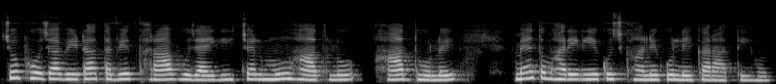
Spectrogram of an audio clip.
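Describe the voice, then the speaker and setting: A woman voicing a gentle coaxing mother. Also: on the high side, steady tone, unhurried, highs cut off, natural voice. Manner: soft coaxing questions. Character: caring middle-aged mother, gentle and coaxing.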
